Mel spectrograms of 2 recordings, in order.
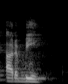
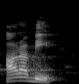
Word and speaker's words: عربی: عربی تو عربی تو صحیح ادائیگی نہیں ہے صحیح نہیں ہے صحیح تلفظ کیا ہے عربی عین پر بھی زبر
